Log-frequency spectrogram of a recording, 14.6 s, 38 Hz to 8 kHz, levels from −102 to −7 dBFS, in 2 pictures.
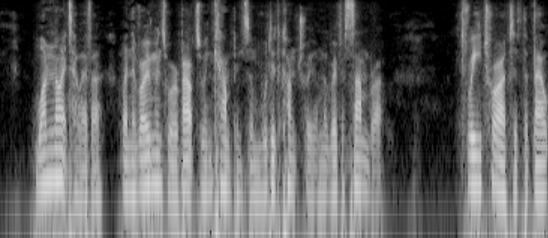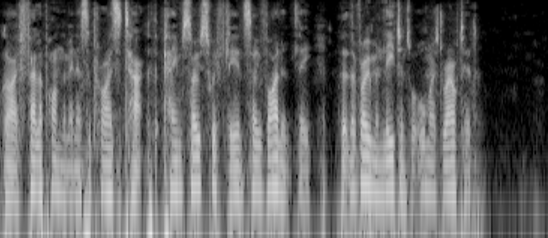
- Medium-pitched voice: No, low, 105 Hz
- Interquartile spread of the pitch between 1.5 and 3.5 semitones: Yes, average, 2.8 semitones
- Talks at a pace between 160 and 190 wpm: Yes, average, 180 wpm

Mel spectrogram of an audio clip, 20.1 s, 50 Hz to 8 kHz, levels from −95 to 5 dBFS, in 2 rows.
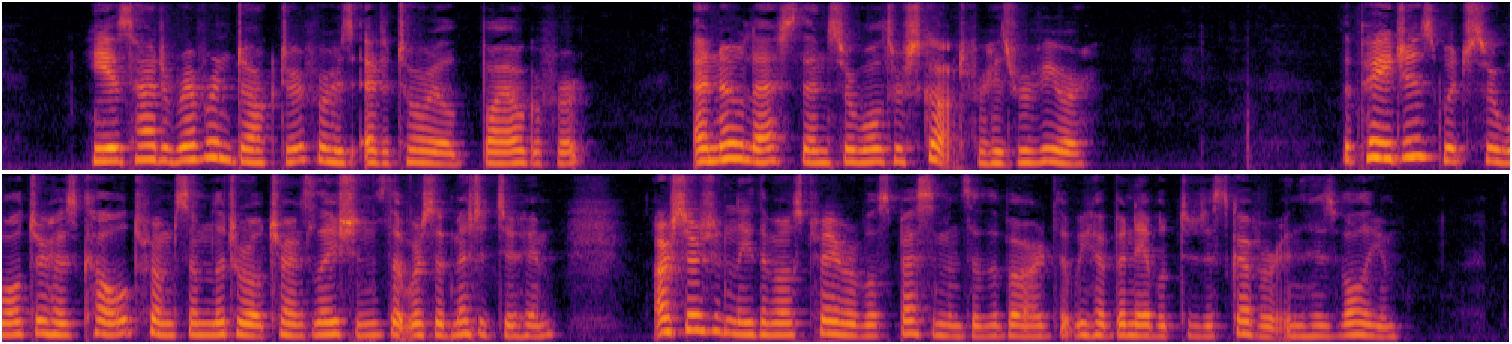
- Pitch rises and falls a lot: No, average, 2.9 semitones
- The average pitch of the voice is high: Yes, high, 200 Hz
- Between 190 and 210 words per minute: No, average, 165 wpm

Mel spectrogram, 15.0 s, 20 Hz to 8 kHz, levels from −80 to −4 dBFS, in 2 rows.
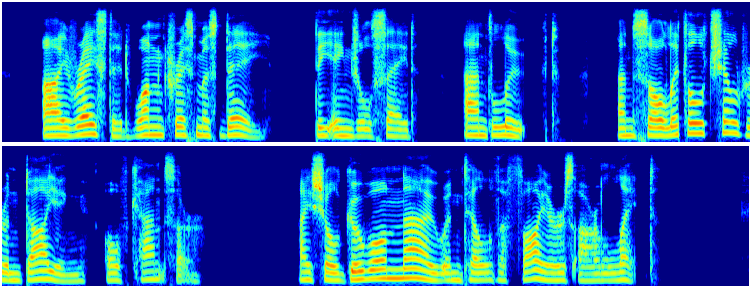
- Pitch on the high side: No, medium, 165 Hz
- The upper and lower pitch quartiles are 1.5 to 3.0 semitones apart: Yes, narrow, 2.6 semitones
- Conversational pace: No, slow, 110 wpm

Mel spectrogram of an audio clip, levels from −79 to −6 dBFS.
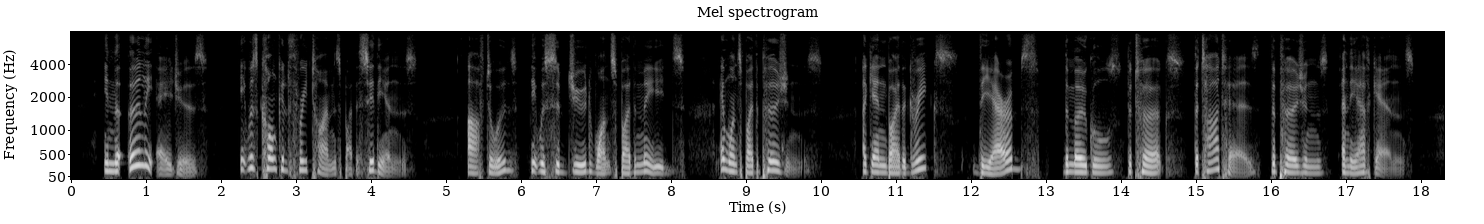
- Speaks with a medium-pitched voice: Yes, medium, 150 Hz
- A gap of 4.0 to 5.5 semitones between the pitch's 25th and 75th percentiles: Yes, average, 5.1 semitones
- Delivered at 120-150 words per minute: Yes, average, 140 wpm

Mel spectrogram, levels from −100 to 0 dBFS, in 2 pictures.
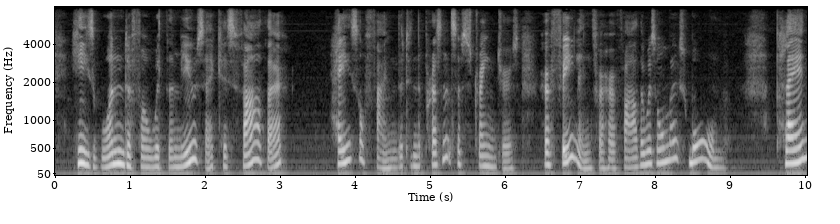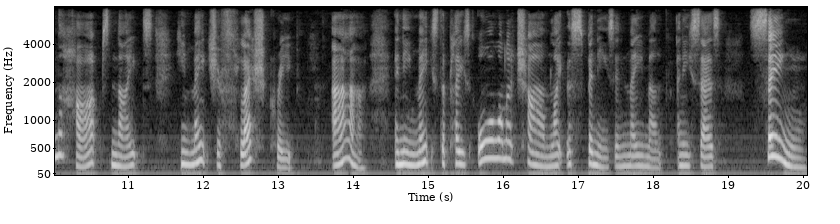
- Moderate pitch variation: No, wide, 5.8 semitones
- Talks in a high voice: Yes, high, 205 Hz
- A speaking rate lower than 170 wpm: Yes, average, 155 wpm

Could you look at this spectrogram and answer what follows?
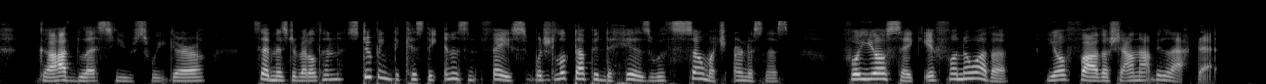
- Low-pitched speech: No, high, 195 Hz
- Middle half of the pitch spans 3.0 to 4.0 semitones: No, wide, 5.5 semitones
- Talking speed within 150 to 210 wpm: Yes, average, 175 wpm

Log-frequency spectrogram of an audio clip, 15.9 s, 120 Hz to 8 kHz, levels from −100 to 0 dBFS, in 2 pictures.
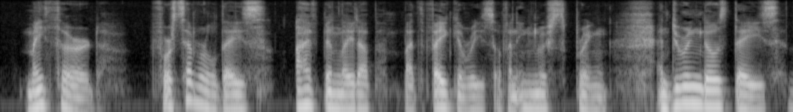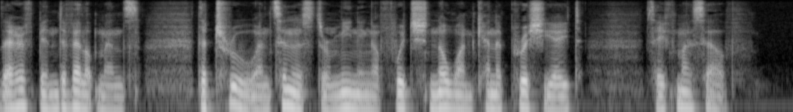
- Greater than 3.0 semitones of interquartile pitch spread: No, narrow, 2.4 semitones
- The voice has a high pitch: No, low, 120 Hz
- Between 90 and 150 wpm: Yes, average, 145 wpm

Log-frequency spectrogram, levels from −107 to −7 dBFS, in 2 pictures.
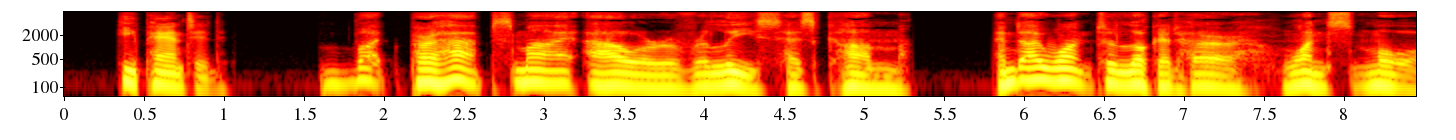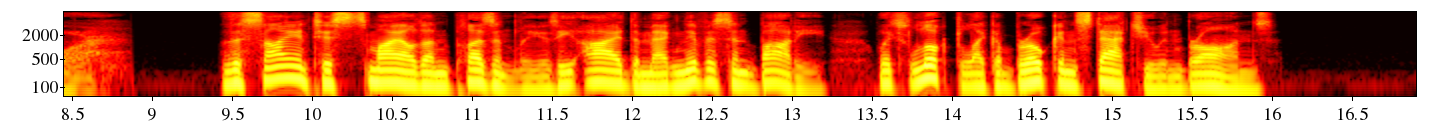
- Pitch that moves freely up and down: No, average, 4.6 semitones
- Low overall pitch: Yes, low, 120 Hz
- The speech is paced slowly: Yes, slow, 130 wpm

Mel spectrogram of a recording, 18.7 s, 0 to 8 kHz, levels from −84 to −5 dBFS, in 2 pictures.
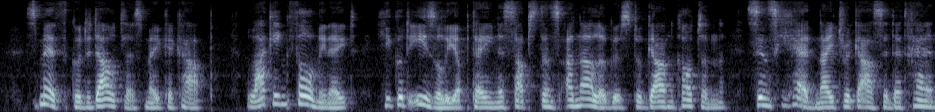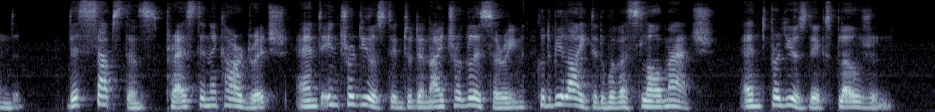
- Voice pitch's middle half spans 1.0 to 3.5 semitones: No, average, 5.2 semitones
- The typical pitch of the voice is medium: Yes, medium, 155 Hz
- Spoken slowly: No, average, 155 wpm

